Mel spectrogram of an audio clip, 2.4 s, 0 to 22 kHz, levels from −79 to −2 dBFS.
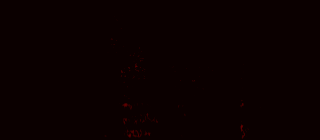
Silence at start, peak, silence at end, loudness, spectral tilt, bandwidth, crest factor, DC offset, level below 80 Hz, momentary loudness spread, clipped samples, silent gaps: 0 s; -50 dBFS; 0 s; -65 LUFS; -0.5 dB/octave; 16.5 kHz; 18 dB; under 0.1%; under -90 dBFS; 8 LU; under 0.1%; none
